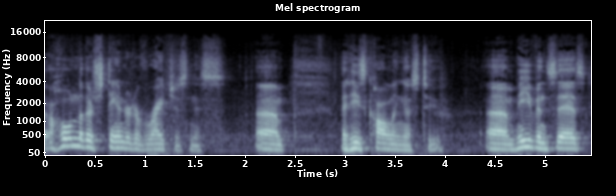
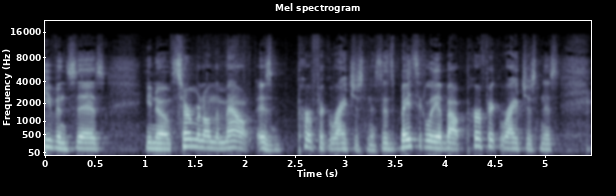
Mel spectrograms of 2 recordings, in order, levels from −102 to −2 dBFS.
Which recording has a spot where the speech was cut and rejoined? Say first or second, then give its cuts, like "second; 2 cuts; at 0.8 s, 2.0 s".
second; 1 cut; at 1.2 s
